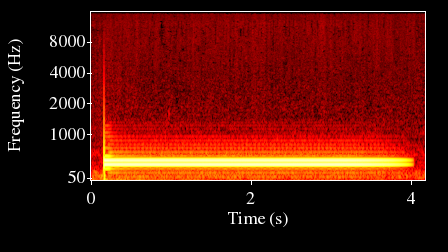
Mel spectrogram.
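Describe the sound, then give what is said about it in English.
A landline telephone dial tone hums steadily and loudly for about four seconds, starting with a sharp click and then cutting off abruptly, with no voices present. “Yeah, it's just a dial tone.”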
